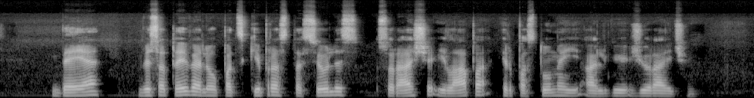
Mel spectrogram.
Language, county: Lithuanian, Utena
